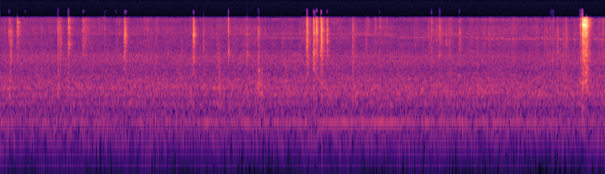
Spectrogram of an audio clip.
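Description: Cabin sound of a Tokaido Shinkansen train creeping to a stop along the platform: a steady rumble with a low hum that dies away about nine seconds in, light scattered clicks and creaks, and one brief sharp noise near the end, the loudest thing heard.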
